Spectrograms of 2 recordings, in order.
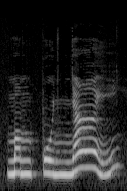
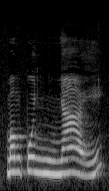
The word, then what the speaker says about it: mempunyai: Saya, I, tidak, no, or don't, mempunyai, have, I will repeat, mempunyai, I don't have any other, I will say it as how you say it, kanye, the eng there, mempunyai, have, it's like how you say it, kanye.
